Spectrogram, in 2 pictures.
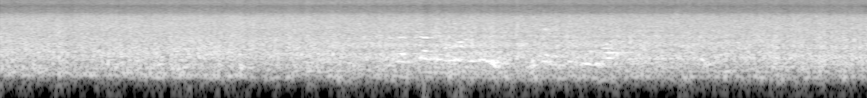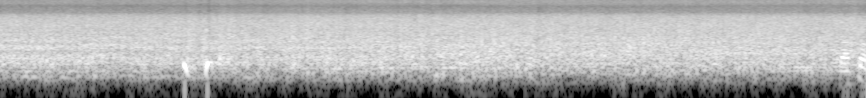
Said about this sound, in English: There's our next waterfall again.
